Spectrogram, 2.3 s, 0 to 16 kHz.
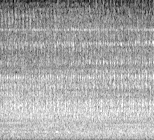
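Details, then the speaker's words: Salvage 2010 BMW 550i Gran Turismo all-wheel-drive, recorded with the hood open: a steady, even idle with a light, quick ticking on top from the direct injectors; the engine otherwise runs smoothly, with no smoke. "It's dirty. I mean, it's filthy, and listen to it run. Other than the direct injection, it purrs like a kitten,"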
